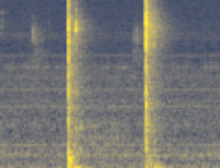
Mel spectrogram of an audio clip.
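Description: Two sharp clicks on a computer keyboard, about three quarters of a second apart.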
